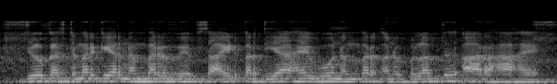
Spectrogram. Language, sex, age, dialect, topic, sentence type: Hindi, male, 18-24, Kanauji Braj Bhasha, banking, statement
